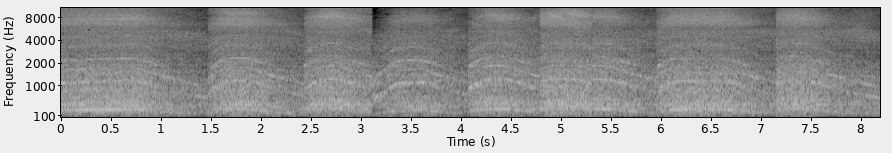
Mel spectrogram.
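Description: A DeWalt DCV586 cordless vacuum cleaner runs in steady loud bursts of whining motor and airflow, cycling on and dipping roughly every second or so, with a high hiss on top and no talk.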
